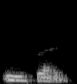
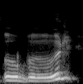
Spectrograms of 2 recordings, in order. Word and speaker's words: Ubud: is it Ubud or Ubud? So I think the official pronunciation is Ubud, but a lot of people call it Ubud, like I call it Ubud. So either or.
